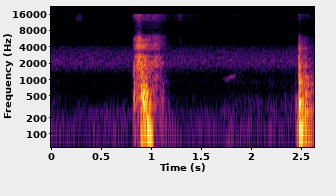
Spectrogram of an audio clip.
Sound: snorts

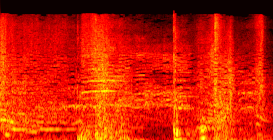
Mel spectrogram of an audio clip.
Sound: scream

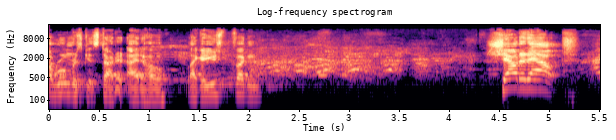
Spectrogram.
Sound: audience laughing

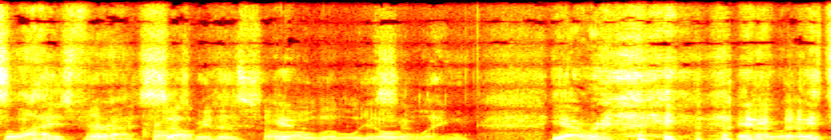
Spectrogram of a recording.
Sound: laughter

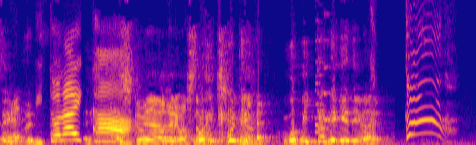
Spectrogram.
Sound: laughs

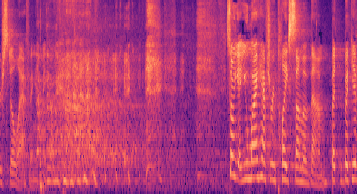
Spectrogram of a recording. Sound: laughter

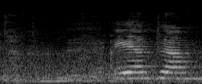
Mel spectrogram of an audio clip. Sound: chuckling

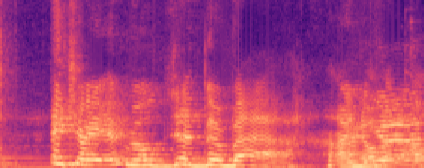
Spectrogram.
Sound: mumbling

